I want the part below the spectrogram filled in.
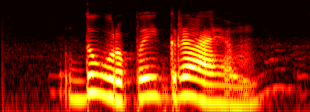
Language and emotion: Russian, angry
